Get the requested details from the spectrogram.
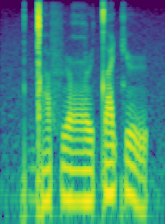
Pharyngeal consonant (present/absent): present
